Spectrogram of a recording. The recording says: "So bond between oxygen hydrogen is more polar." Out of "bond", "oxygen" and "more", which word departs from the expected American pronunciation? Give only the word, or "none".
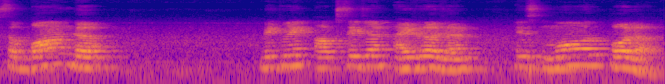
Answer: none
